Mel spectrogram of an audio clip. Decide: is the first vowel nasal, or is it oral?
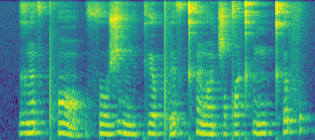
nasal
